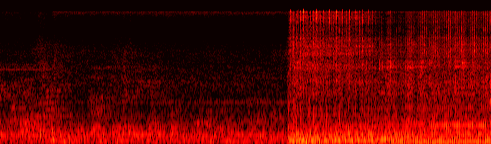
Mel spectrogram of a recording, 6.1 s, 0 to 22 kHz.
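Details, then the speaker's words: Micro 3D printer running a home-all with the Y endstop switch unplugged: a quiet hum turns into a loud, steady, angry buzz as the stepper motor stalls against the end of the rail, torquing itself out. "when we hear that noise that's the motor basically torquing itself out on our micro printer"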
